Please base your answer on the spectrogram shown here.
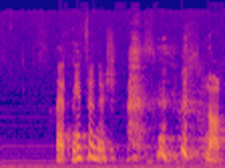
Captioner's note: laughs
